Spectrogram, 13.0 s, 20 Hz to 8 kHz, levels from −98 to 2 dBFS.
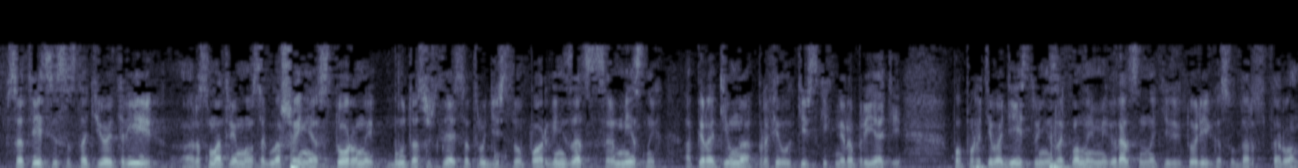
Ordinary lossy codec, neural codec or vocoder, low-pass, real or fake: MP3, 24 kbps; none; 7.2 kHz; real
